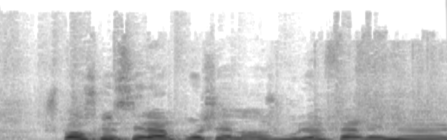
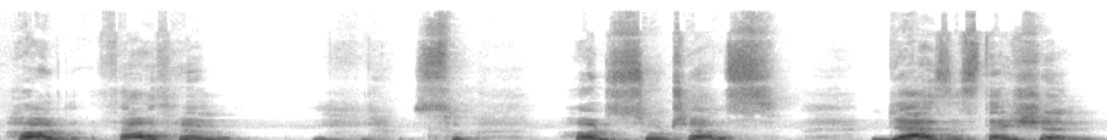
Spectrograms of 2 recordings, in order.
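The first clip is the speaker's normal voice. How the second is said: slow, careful English with a French accent; self-mocking English accent; 3 semitones higher, much slower than usual. Shown as a demonstration. Crafter reads the canvas's English name, playful attempt at English accent. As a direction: try out an English title, drawn out in French-accented English. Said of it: "avec mon super accent, attention".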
